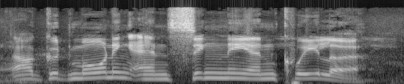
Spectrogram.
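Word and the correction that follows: Xing Nian Kuai Le (新年快乐): How would you actually pronounce it? – Okay. Oh, yeah. It's Xing Nian Kuai Le.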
